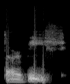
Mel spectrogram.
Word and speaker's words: Darvish: The correct pronunciation is Darvish. His father's Iranian.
